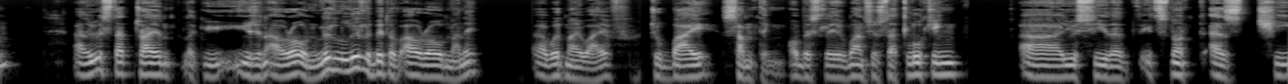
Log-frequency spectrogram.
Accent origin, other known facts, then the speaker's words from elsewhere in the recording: Kyiv, Ukraine; moved away as an adult; also born or lived in Norwich, United Kingdom; now in United Kingdom; I'm originally from Kyiv, which is Ukraine. I'm Ukrainian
